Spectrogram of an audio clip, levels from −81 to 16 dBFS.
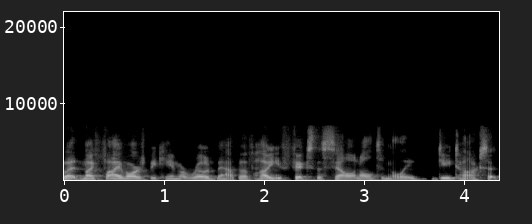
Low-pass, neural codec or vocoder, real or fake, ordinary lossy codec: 7.2 kHz; codec, 16 kHz, 4 kbps, X-Codec, HuBERT features, trained on general audio; fake; MP3, 64 kbps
